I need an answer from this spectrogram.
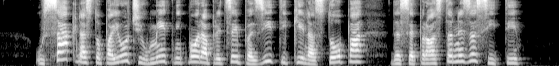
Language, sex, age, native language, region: Slovenian, female, 50-59, Slovenian, Carinthia region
